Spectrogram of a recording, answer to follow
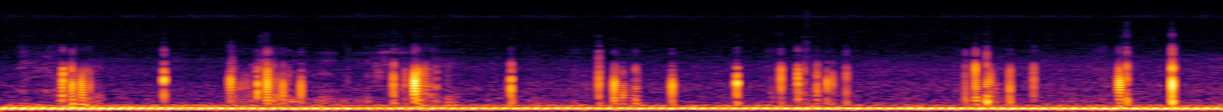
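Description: A steady low hum runs throughout, with scattered faint clicks and ticks over it at irregular intervals.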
